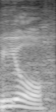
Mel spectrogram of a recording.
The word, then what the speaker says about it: Buell: Buell.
